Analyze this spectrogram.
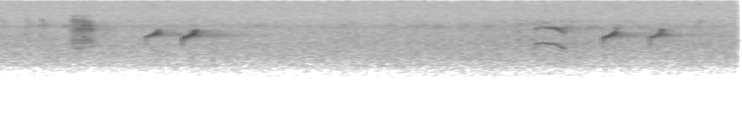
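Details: An ashy drongo, an occasional migrant stopping over on Yonaguni Island, gives short, sharp, high chirps and slurred whistles in two loose bursts of three notes, over a steady background hiss.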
